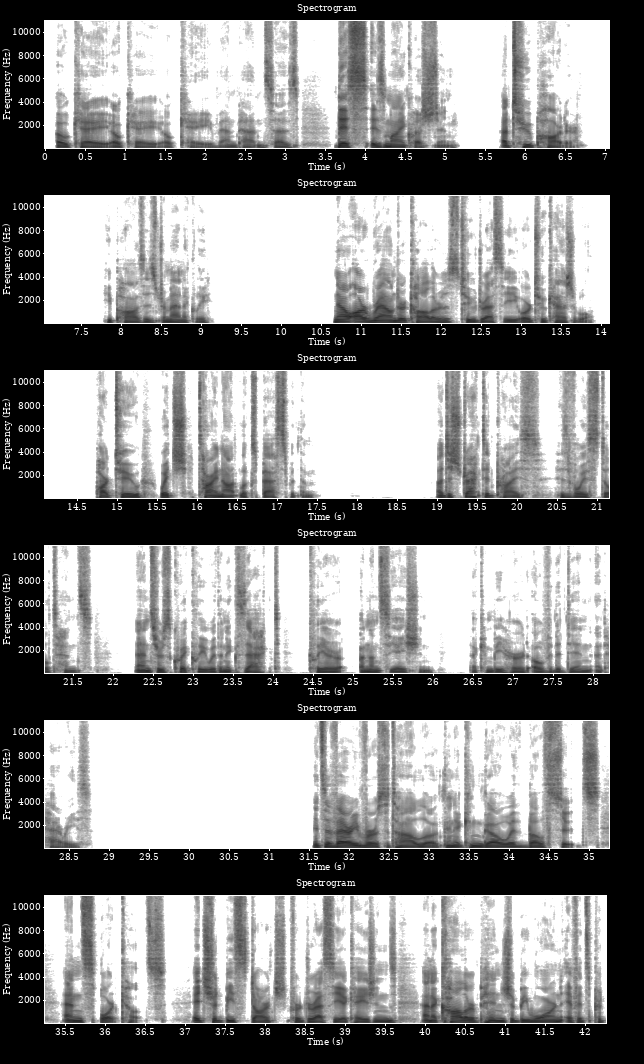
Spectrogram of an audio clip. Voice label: Audiobook American Accent

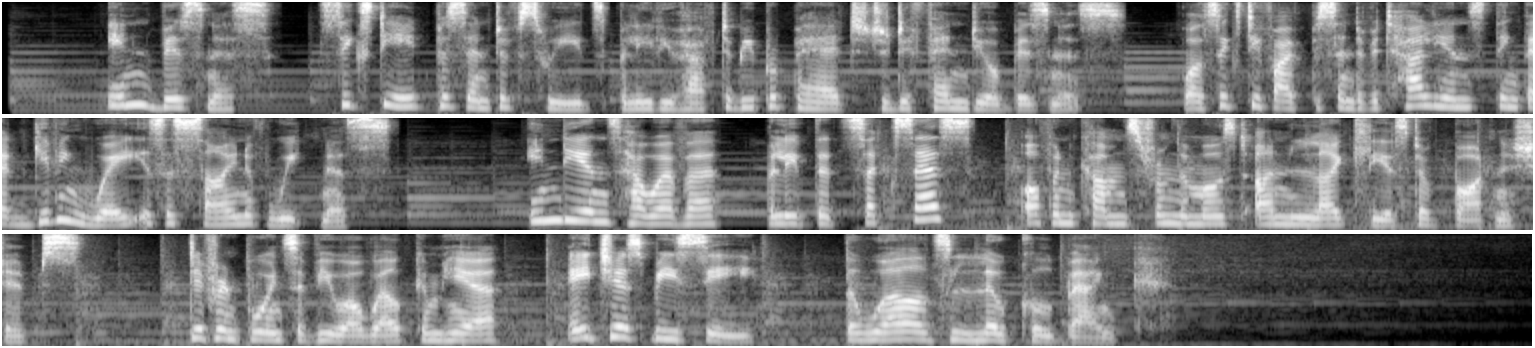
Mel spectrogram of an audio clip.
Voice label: Indian; HSBC

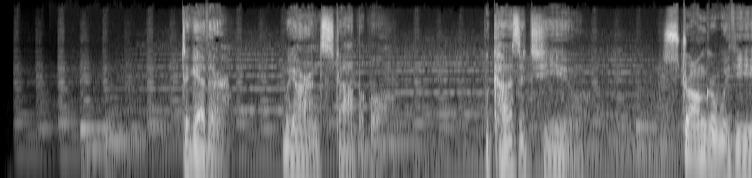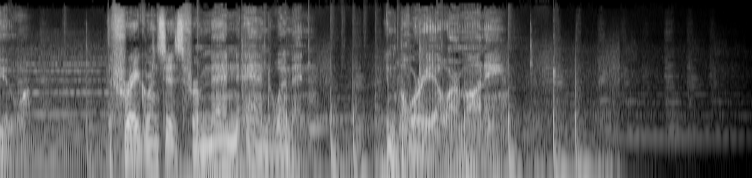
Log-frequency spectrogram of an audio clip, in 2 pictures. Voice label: Ad; Armani

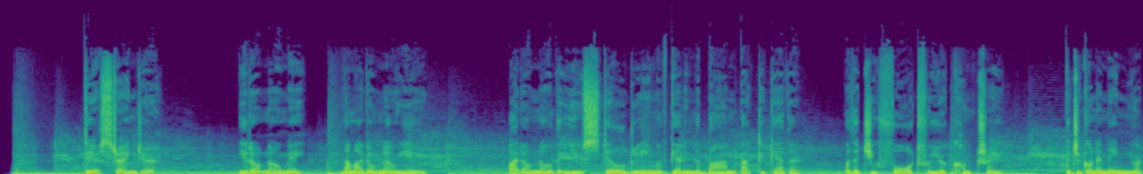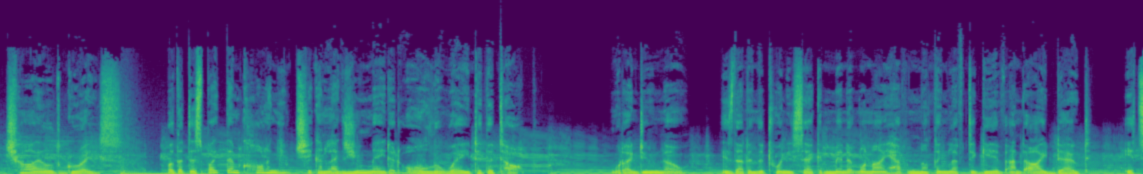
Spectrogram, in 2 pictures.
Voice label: Commercial; Pelaton

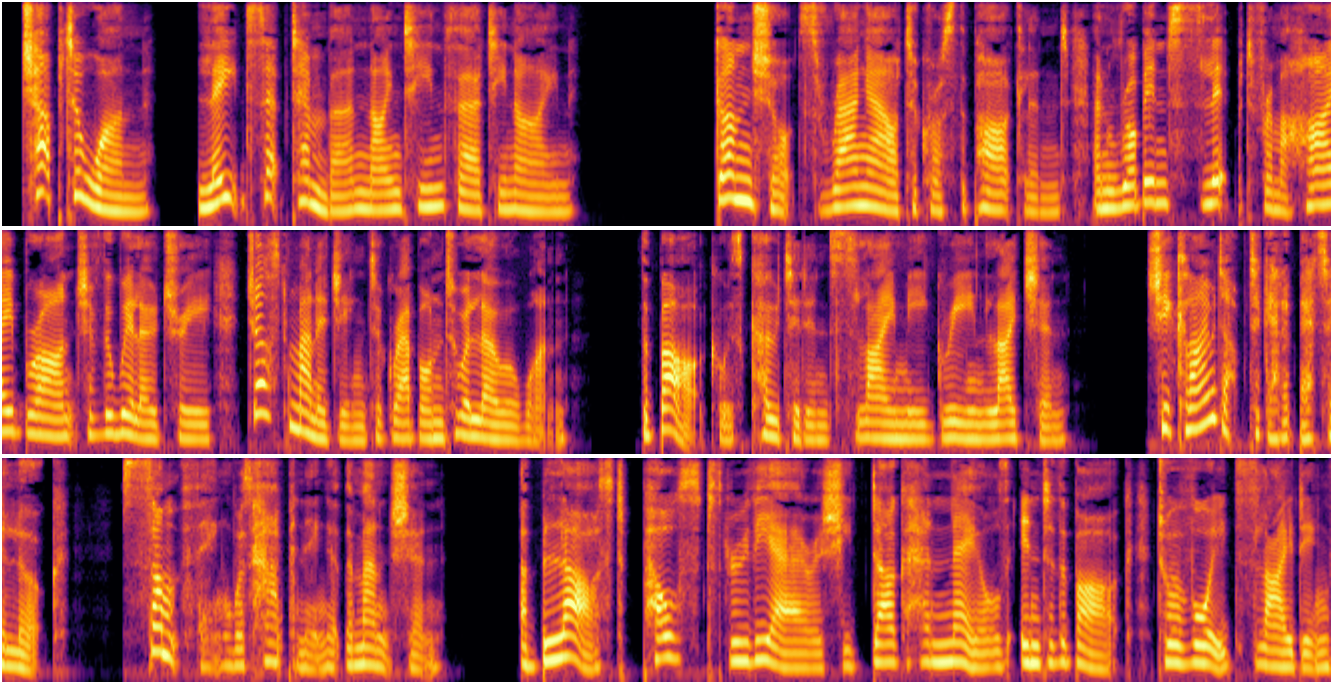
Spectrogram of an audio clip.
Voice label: I Spy audiobook

